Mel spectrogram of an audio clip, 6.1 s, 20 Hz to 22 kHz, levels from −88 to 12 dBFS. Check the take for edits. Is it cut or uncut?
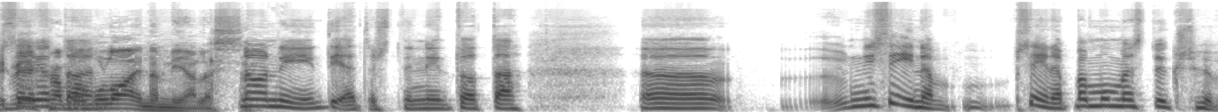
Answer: uncut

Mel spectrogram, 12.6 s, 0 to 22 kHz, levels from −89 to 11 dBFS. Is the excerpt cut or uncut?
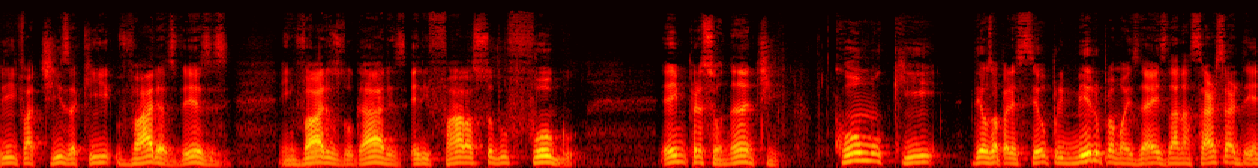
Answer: uncut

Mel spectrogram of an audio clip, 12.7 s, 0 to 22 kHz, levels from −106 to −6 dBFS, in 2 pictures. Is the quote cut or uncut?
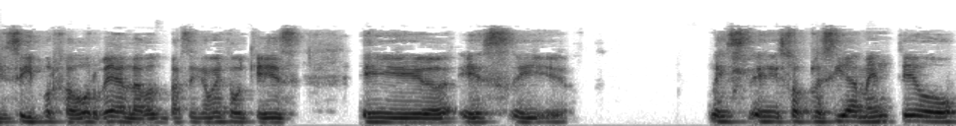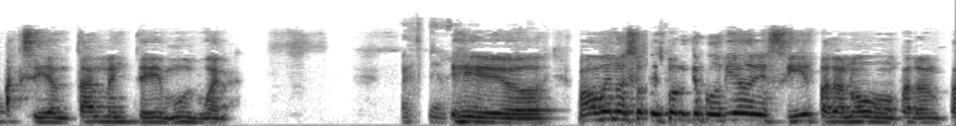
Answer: uncut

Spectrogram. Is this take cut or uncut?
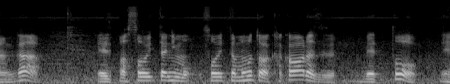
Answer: cut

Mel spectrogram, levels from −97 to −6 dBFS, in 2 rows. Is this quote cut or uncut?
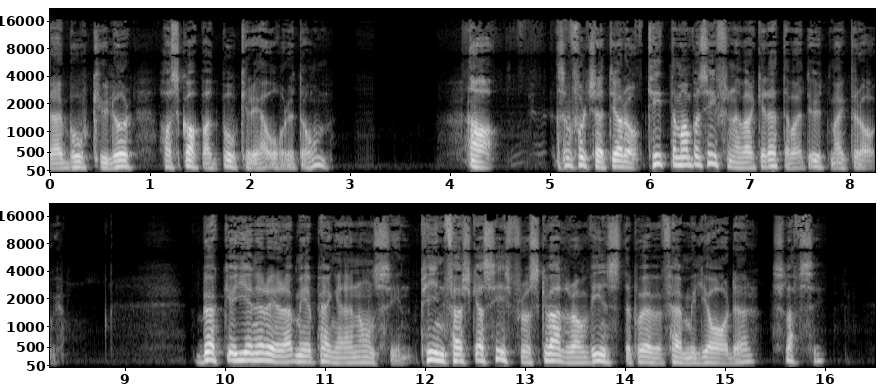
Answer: cut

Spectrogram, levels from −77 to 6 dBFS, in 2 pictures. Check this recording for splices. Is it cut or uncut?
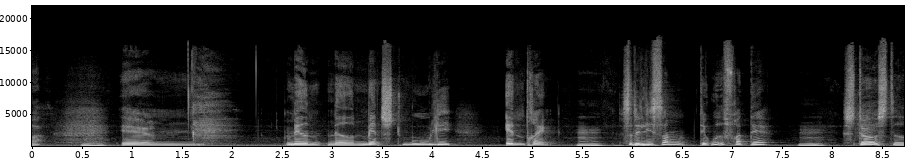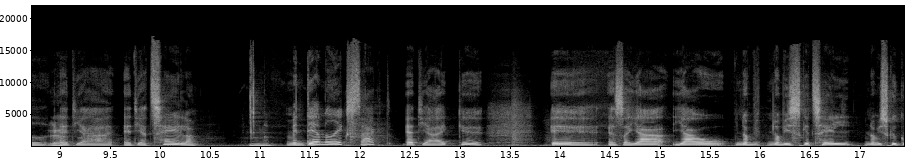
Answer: cut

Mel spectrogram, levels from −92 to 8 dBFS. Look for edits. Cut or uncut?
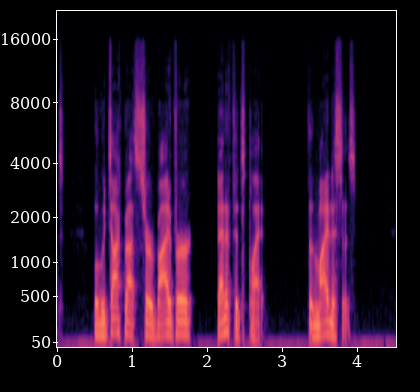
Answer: cut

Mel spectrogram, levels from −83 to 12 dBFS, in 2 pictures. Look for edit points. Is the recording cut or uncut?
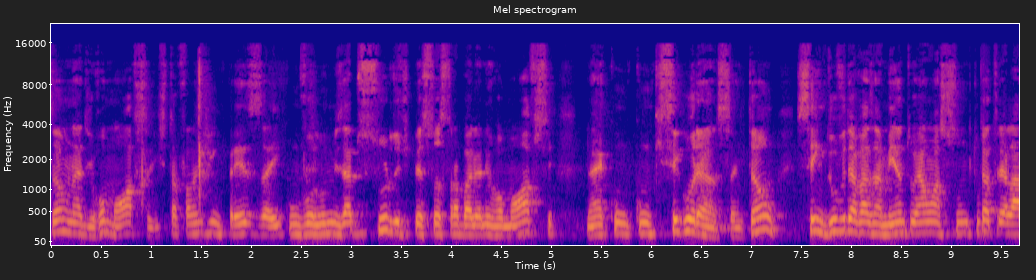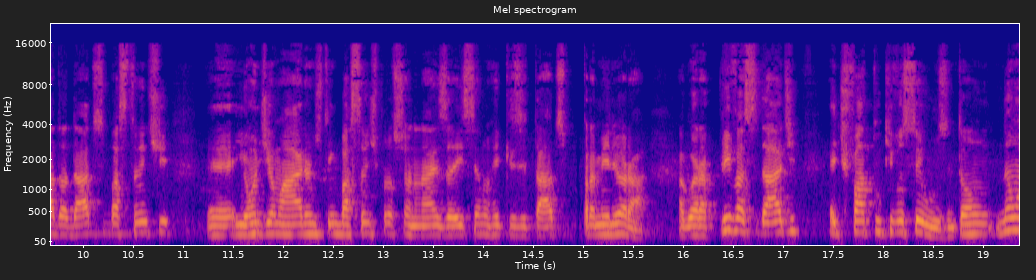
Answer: cut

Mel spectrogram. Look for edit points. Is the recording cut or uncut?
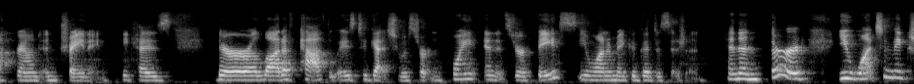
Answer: uncut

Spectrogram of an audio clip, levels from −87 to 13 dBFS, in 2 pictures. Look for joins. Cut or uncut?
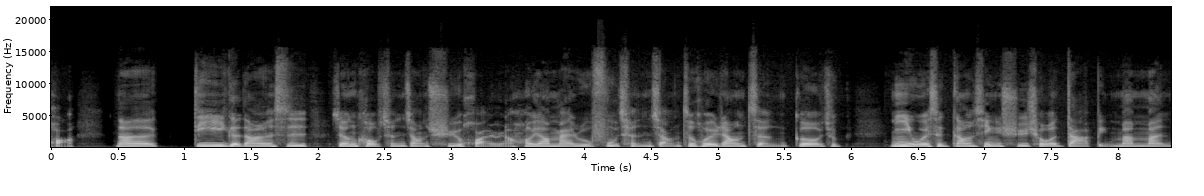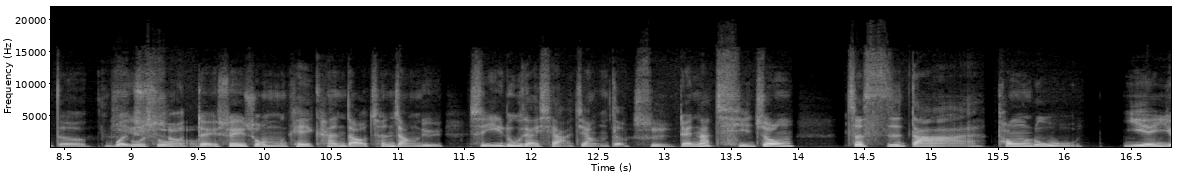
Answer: uncut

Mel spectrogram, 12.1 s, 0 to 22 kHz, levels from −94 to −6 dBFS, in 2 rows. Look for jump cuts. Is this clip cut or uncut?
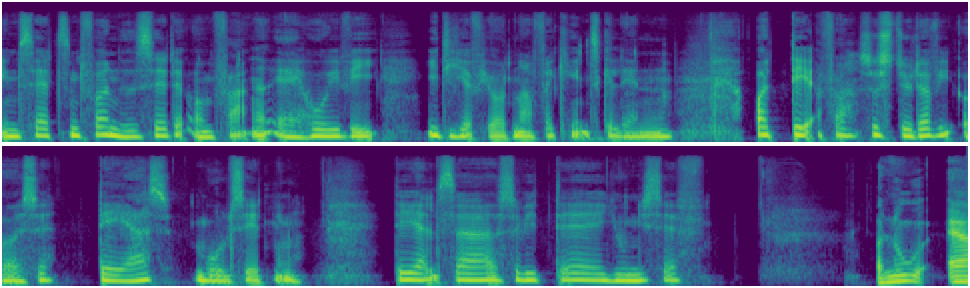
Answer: uncut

